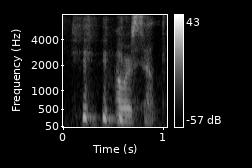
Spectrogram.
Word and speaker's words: Horselt: Horselt. So hour like time. – Horselt. – Belt. – Okay. – Like belt. – So yes. I have got Horselt.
